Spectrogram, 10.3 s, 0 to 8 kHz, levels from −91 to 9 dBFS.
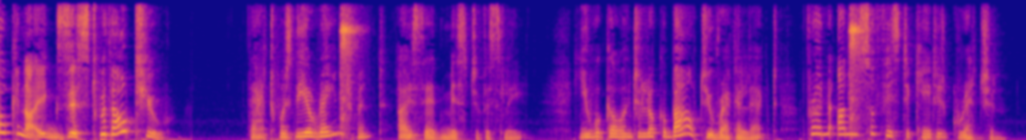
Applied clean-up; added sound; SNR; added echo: none; Tambourine; 6 dB; none.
